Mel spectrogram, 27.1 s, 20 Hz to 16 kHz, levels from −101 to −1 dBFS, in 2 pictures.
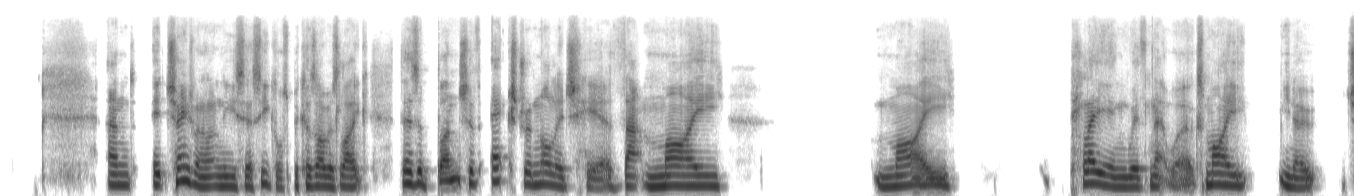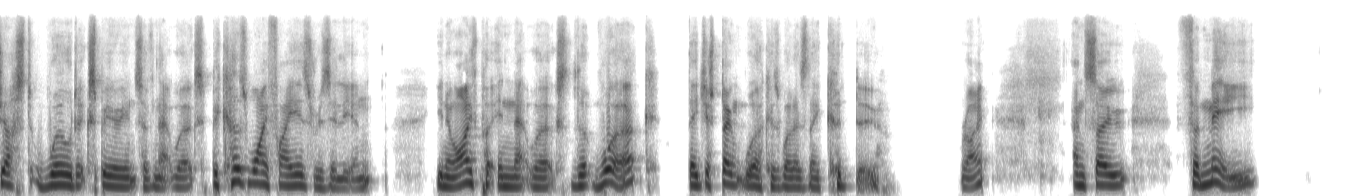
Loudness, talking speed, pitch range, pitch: -28 LUFS, 135 wpm, 145-185 Hz, 160 Hz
